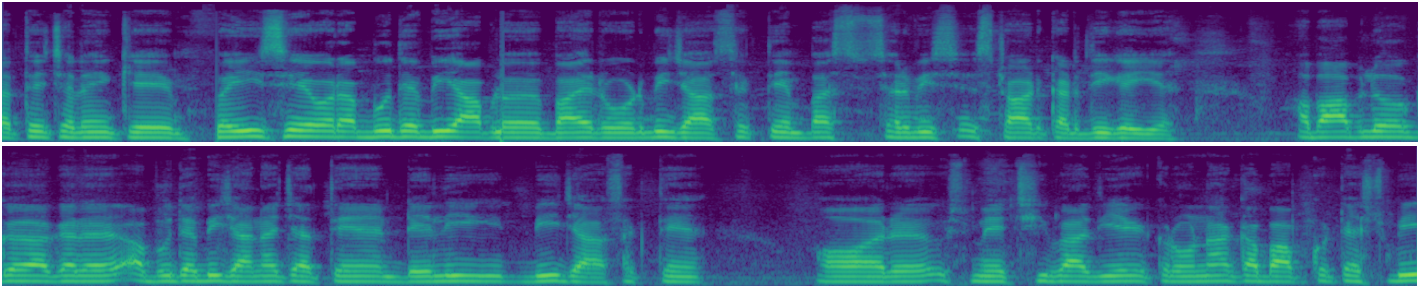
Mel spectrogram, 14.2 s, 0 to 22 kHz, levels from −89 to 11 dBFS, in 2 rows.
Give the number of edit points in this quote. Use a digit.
2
